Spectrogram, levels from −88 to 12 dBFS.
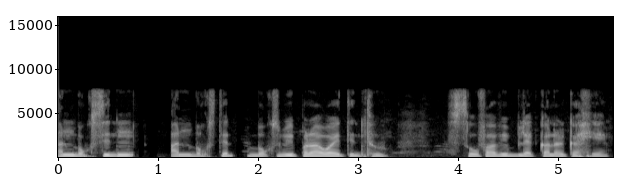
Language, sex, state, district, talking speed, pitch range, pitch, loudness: Hindi, female, Arunachal Pradesh, Papum Pare, 160 wpm, 130-150 Hz, 140 Hz, -18 LUFS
